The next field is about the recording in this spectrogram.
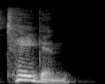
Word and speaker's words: Tagen: It's Tagen. – Oh, you pronounce it with the hard G.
